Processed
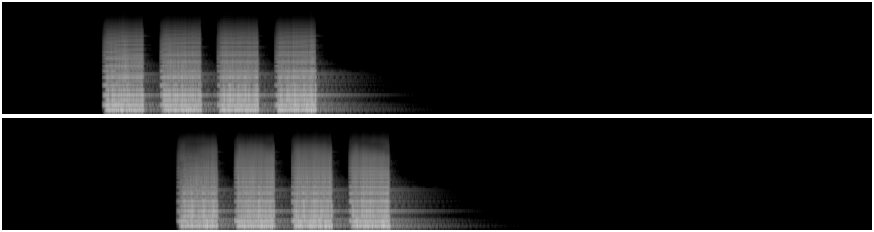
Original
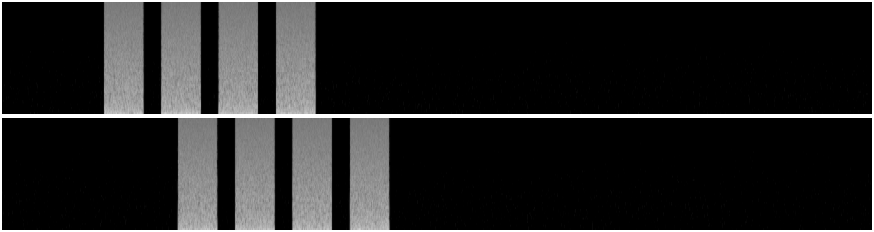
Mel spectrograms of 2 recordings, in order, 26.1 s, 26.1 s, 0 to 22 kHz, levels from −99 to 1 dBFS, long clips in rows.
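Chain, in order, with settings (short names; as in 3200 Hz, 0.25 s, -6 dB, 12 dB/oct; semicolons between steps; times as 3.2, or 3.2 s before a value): G.711 law mismatch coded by A; low-pass opened by the level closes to 1900 Hz, open at -21 dBFS; expander -18 dBFS; comb 6.2 ms, depth 52%; AGC gain up to 3 dB; limiter -15.5 dBFS, peak gain reduction 10 dB; small resonant body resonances 620/1600 Hz, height 10 dB, ringing for 80 ms; vocoder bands 8, saw 174 Hz; harmoniser -4 st -12 dB, +12 st -4 dB; air absorption 120 m; reverb RT60 1.7 s, pre-delay 3 ms, DRR 18 dB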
